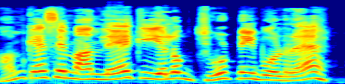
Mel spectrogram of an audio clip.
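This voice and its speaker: A woman's voice: sits high, normal speed, no room sound, lightly acted. A woman playing a blunt, insistent family elder in a comic story, speaking in a pointed, challenging way. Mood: sceptical, pointed. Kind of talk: comic Hindi audio story dialogue.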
